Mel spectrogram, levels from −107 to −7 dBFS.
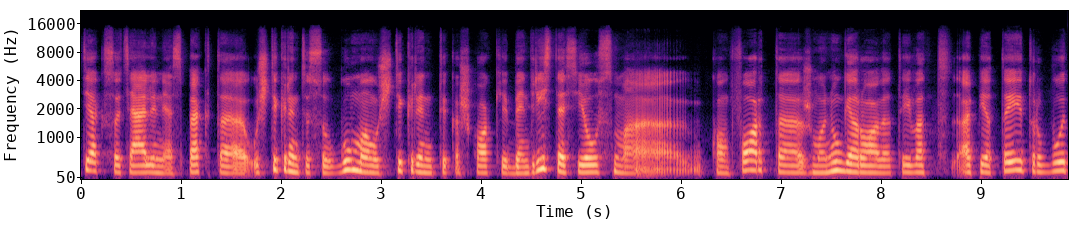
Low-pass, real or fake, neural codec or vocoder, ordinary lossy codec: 14.4 kHz; fake; autoencoder, 48 kHz, 128 numbers a frame, DAC-VAE, trained on Japanese speech; Opus, 64 kbps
